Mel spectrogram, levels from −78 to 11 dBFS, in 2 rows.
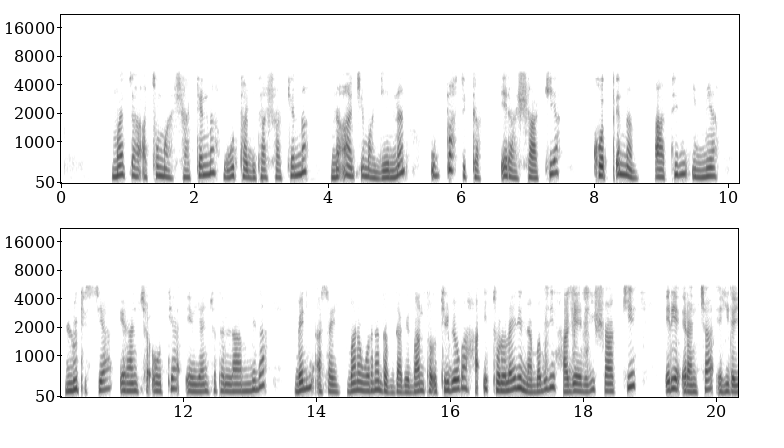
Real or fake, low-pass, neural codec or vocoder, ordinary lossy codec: fake; 5.4 kHz; codec, 44.1 kHz, 7.8 kbps, Pupu-Codec; Opus, 32 kbps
